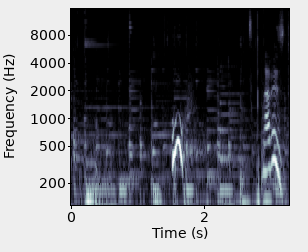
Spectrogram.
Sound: exclaiming

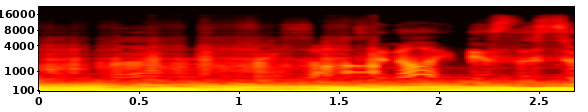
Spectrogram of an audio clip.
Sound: radio static

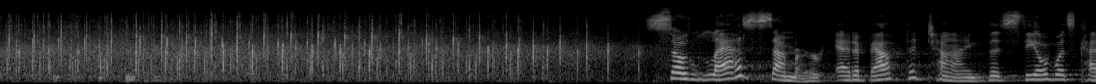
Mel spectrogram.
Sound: applause

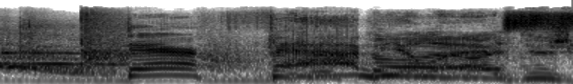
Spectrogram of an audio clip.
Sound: cheering

